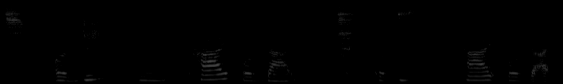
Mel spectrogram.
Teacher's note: Alveolar consonants, these are produced when the tip of the tongue make a contact with the alveolar ridge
